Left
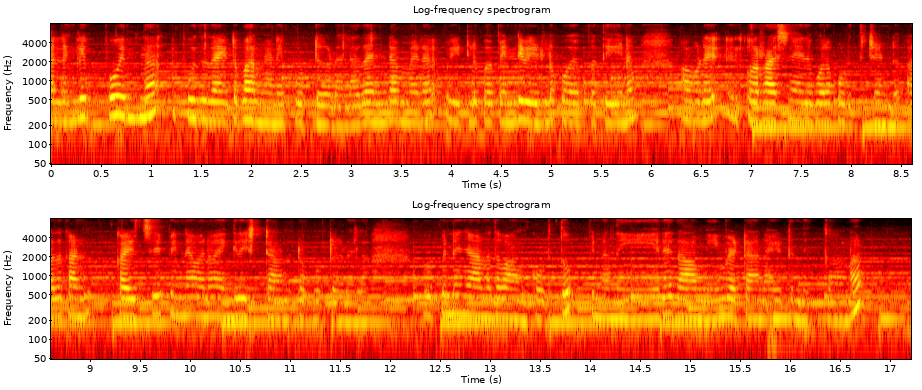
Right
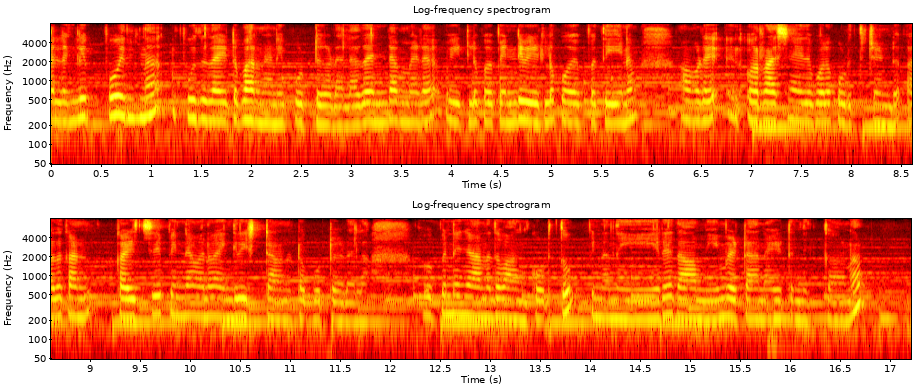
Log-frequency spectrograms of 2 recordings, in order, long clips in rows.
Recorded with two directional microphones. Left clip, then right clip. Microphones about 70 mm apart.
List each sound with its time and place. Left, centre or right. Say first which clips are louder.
0.0 s a woman's voice: right 3 dB; right
12.5 s a woman's voice: right 4 dB; right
